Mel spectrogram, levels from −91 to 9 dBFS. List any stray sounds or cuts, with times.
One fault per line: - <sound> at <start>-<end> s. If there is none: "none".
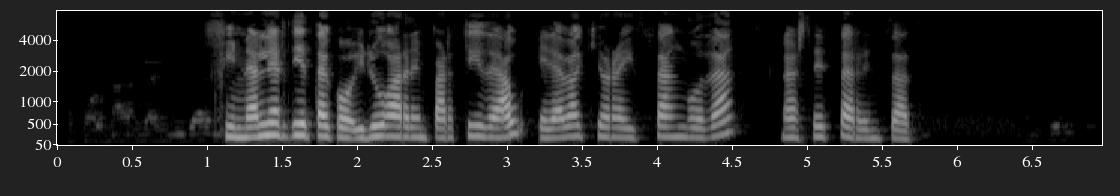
none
